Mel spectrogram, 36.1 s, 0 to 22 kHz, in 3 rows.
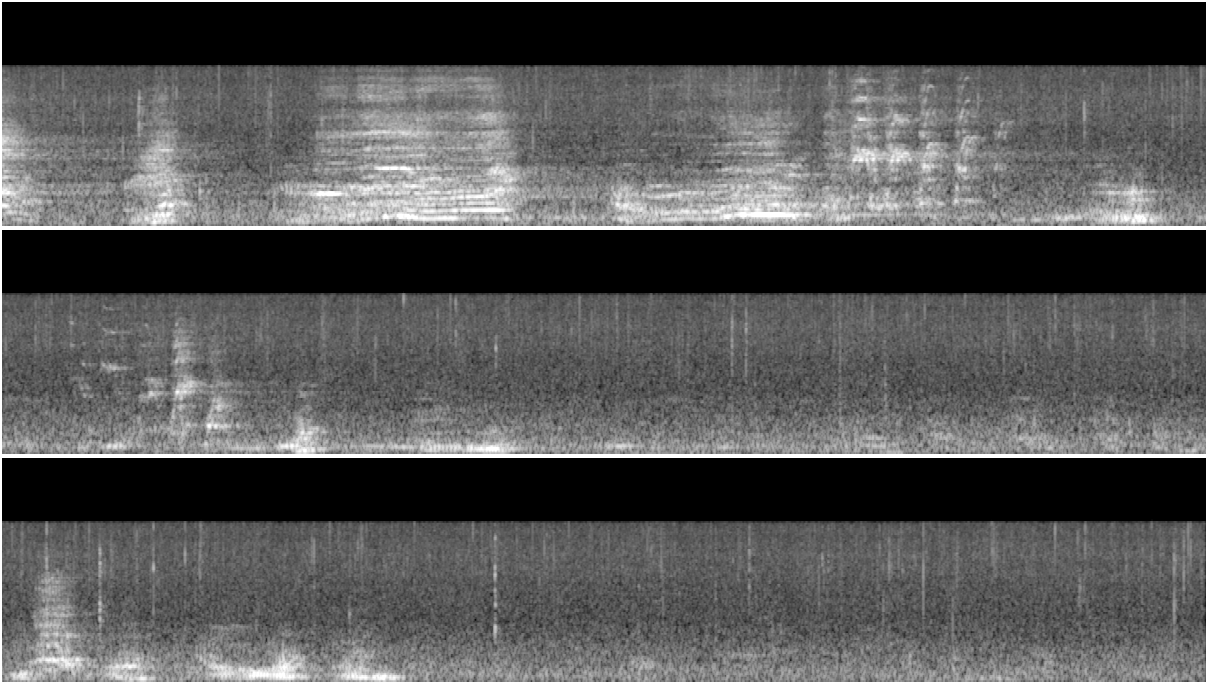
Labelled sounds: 1.3	1.6	humpback whale, 0.78 to 0.88 kHz
3.2	4.2	humpback whale, 0.84 to 4.6 kHz
4.7	5.3	humpback whale, 0.78 to 3.4 kHz
7.2	10.2	humpback whale, 0.78 to 6.2 kHz
13.0	14.2	humpback whale, 0.88 to 4.2 kHz
24.4	24.7	humpback whale, 0.94 to 1.3 kHz

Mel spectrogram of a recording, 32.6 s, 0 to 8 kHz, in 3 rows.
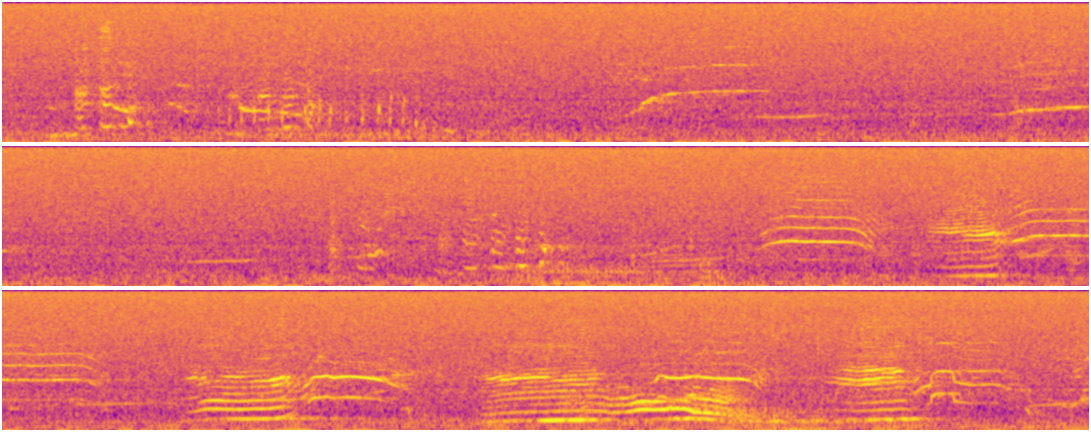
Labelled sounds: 6.4	7.5	humpback whale, 0.80 to 2.1 kHz
18.5	21.9	humpback whale, 0.80 to 2.7 kHz
23.8	25.9	humpback whale, 0.80 to 1.4 kHz
26.6	27.5	humpback whale, 0.90 to 1.3 kHz
28.2	31.9	humpback whale, 0.80 to 1.6 kHz

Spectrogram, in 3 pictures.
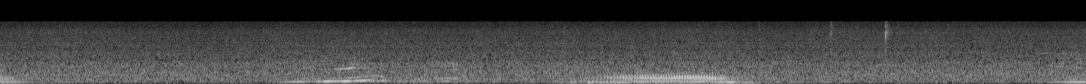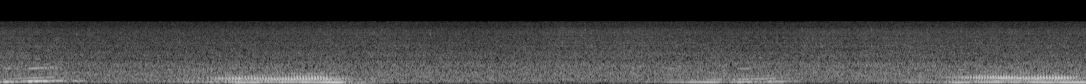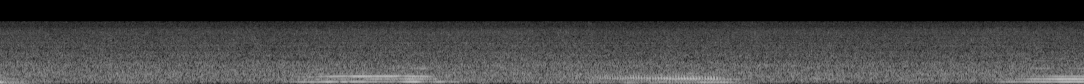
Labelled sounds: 11.1	11.4	humpback whale, 0.78 to 0.88 kHz

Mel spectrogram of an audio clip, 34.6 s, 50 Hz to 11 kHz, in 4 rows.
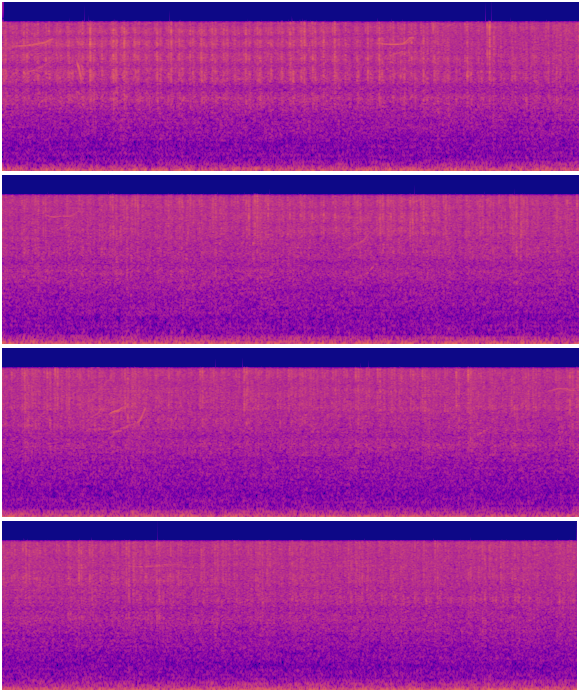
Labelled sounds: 18.6	19.5	killer whale, southern resident, 2.1 to 4.5 kHz

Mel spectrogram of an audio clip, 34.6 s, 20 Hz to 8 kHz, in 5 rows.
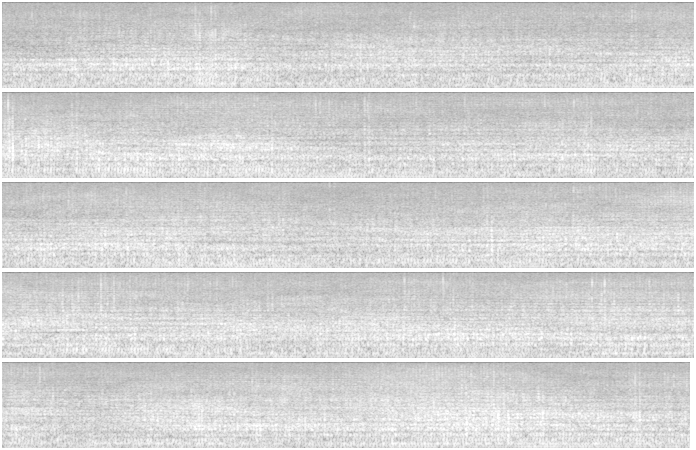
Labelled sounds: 3.5	3.8	vessel noise, 1.6 to 1.9 kHz
8.8	9.1	vessel noise, 1.6 to 1.9 kHz
19.2	19.4	vessel noise, 1.6 to 1.7 kHz

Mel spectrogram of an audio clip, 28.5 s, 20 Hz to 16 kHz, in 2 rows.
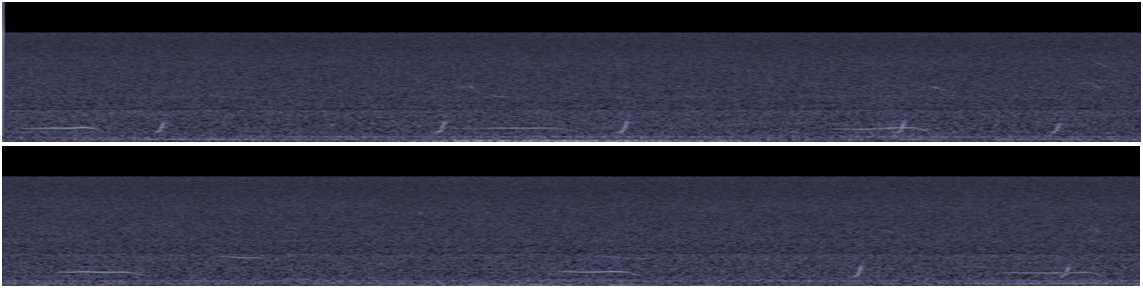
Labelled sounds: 11.6	11.8	humpback whale, 1.5 to 1.9 kHz
13.5	13.8	humpback whale, 1.7 to 2.1 kHz

